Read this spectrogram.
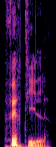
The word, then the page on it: fertile: francais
